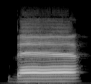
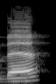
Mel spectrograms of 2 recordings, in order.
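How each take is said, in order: First: The vowel is held for two counts. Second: The vowel is cut off very short. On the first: The speaker calls it right. "c'est ba. C'est juste ça" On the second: The speaker calls it wrong. "c'est trop court"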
